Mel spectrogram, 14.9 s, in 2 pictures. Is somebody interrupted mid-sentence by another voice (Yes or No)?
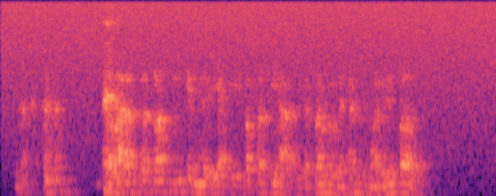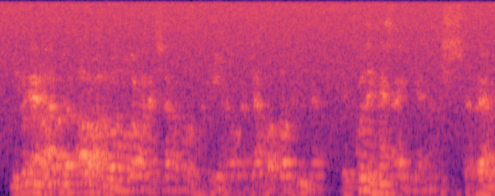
Yes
